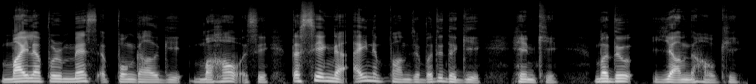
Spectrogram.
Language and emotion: Manipuri, happy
